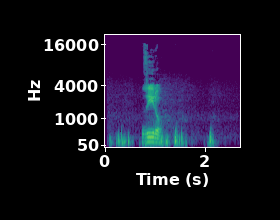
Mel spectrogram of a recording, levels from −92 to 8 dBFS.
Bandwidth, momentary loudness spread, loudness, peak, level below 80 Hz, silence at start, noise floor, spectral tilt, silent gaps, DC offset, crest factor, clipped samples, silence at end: 16.5 kHz; 20 LU; -22 LUFS; -2 dBFS; -54 dBFS; 0.1 s; -65 dBFS; -5.5 dB/octave; none; under 0.1%; 24 dB; under 0.1%; 0.55 s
